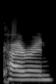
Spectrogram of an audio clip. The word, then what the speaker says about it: Kyron: I usually think of it as Ciaran. I think it's Ciaran? supposed to be pronounced Kyron, but I look at it and I see Ciaran.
